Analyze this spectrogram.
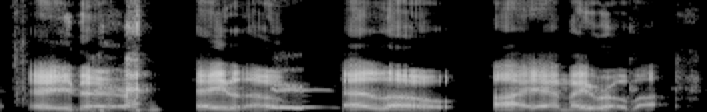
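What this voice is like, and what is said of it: Robot voice. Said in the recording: “my robot impression.”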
